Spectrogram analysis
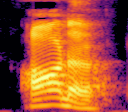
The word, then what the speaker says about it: honor: h o o r chữ này bắt đầu đánh dần thì là letter là h nhưng mà trong ký tự phiên âm đỏ đỏ đó thì nó lại bắt đầu bằng nguyên âm tức là h h nó bắt đầu nó có hai âm O và n đ chưa cái O đó đó là nửa o nửa A đúng chưa Nó là o ngắn thành ra là h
